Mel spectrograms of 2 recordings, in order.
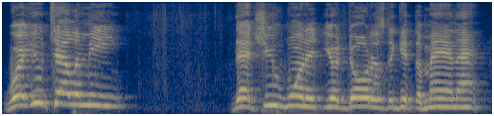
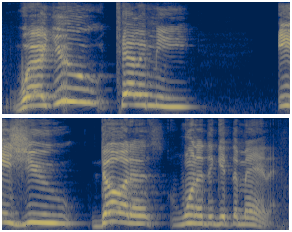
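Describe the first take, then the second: First: Higher, louder put-on Dabrowski voice; mock the man with a raised, pushy voice. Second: Dabrowski voice. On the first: Mocking a critic in a raised put-on voice. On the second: Retold or imitated. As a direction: stretch the mockery out after laughing. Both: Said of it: "in my Dabrowski voice".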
